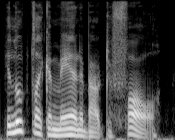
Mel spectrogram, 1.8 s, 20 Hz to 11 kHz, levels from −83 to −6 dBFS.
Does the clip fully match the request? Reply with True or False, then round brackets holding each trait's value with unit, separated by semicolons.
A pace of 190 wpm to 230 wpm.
False (275 wpm)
